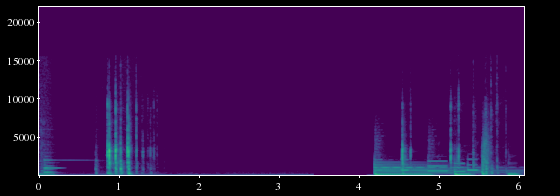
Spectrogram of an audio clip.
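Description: Someone types on a computer keyboard with keys that keep cutting out. A short burst of sharp, close clicks comes first, then a near-silent gap, then a louder stretch of clicking over a sustained tonal hum.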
